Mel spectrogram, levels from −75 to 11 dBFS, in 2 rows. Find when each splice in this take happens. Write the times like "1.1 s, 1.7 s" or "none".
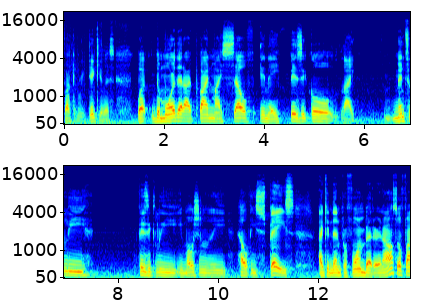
none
